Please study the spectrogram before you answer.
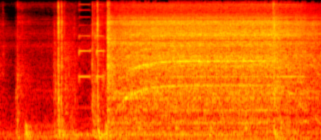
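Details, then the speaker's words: Abarth just trailered home, hard to push; starter spins fast and even with rising whine and no compression pulses, engine turns freely without firing; owner suspects no compression, cause unconfirmed. "So, basically it crank. However, uh it doesn't have a compression."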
